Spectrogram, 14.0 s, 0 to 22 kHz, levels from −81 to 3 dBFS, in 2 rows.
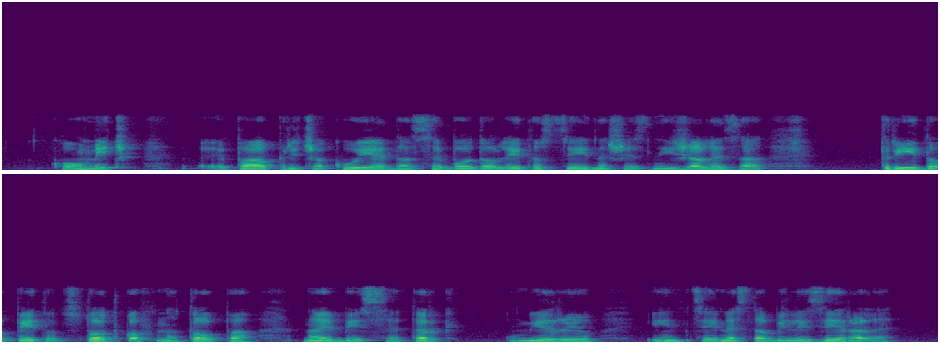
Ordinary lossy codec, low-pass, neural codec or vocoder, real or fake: none; 7.2 kHz; none; real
